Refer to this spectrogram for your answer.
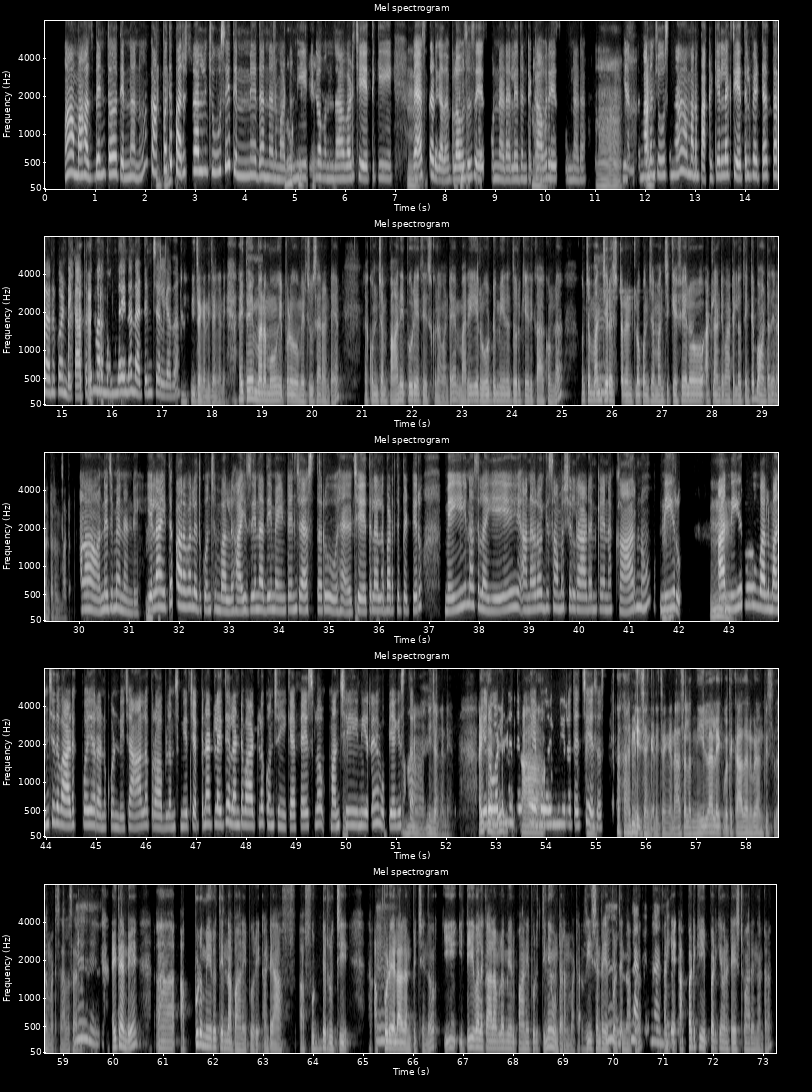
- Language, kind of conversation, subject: Telugu, podcast, వీధి ఆహారం తిన్న మీ మొదటి అనుభవం ఏది?
- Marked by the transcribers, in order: in English: "హస్బెండ్‌తో"; other background noise; in English: "నీట్‌గా"; in English: "గ్లౌజెస్"; laugh; tapping; horn; in English: "రెస్టారెంట్‌లో"; in English: "కేఫే‌లో"; in English: "మెయింటైన్"; in English: "ప్రాబ్లమ్స్"; in English: "కెఫేస్‌లో"; giggle; in English: "రీసెంట్‌గా"; in English: "టెస్ట్"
